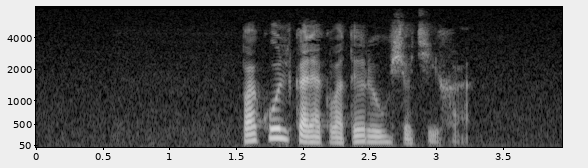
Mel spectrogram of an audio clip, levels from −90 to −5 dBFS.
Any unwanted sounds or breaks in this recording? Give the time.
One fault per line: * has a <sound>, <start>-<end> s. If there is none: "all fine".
all fine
